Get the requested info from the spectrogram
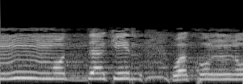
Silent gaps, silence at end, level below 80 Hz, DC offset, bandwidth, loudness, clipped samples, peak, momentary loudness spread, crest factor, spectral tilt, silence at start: none; 0 s; -56 dBFS; under 0.1%; 5.8 kHz; -16 LUFS; under 0.1%; -2 dBFS; 5 LU; 16 dB; -8.5 dB/octave; 0 s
